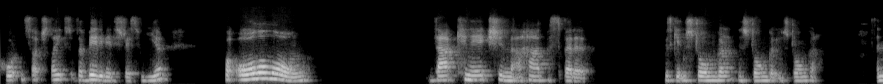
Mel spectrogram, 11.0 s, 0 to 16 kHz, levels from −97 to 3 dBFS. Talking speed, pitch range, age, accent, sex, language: 160 wpm, 175-215 Hz, 40-59, British, female, English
